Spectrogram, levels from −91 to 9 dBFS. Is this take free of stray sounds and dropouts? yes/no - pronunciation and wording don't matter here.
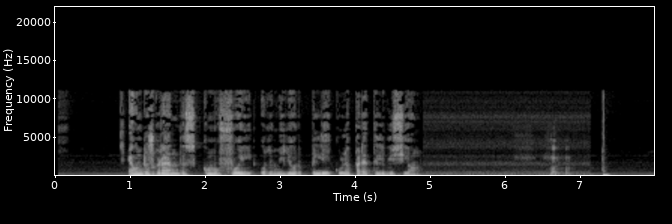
no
